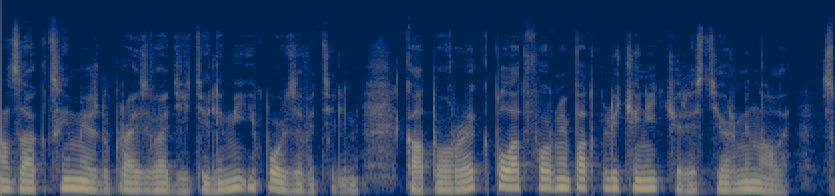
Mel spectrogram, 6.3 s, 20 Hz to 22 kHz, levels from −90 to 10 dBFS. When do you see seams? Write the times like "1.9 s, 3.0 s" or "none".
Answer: none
